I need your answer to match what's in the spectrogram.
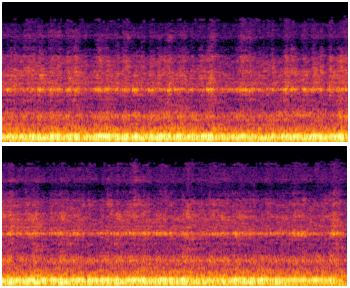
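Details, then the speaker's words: Foxbody Mustang Calypso clone at first startup after TFS cam, Explorer intake and SVE heads install, camera placed further away; deep lumpy, choppy rumble with no clear knocking — normal idle with aggressive cam, responsive. "alright guys that's it car sounds really good the cam sounds nasty in it cars pretty responsive if I'm being honest with you"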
